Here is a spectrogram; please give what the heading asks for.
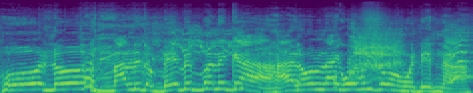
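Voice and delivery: put-on Creole accent, pitched very high. Mimicking a man who just changed up his accent, imitating a Creole accent. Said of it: "just turned straight like Creole".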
